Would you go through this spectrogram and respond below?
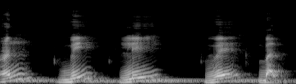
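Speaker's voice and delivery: "अनबिलीवेबल" very slow, a pause after each syllable; broken into syllables. Shown as a demonstration. Teacher repeats the drill, "अनबिलीवेबल" syllable by syllable. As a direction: stretch "अनबिलीवेबल" into five separate beats. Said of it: "बीच-बीच में break करते हो".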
